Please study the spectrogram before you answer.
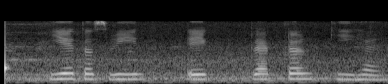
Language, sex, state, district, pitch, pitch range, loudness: Hindi, female, Haryana, Jhajjar, 240 Hz, 235-255 Hz, -23 LUFS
